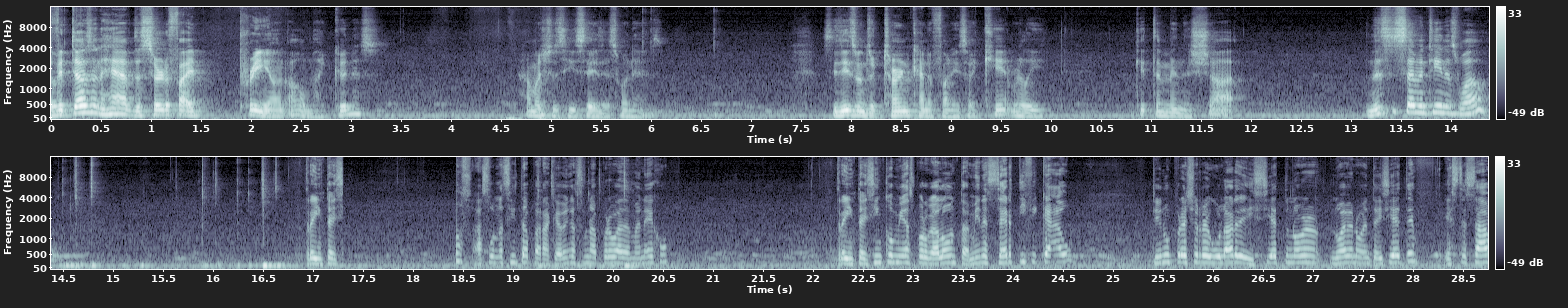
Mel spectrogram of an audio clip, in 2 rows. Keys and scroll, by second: 14.6 space, 15.9 space.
